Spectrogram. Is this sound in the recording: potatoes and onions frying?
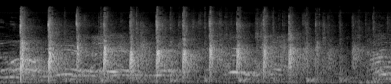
no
